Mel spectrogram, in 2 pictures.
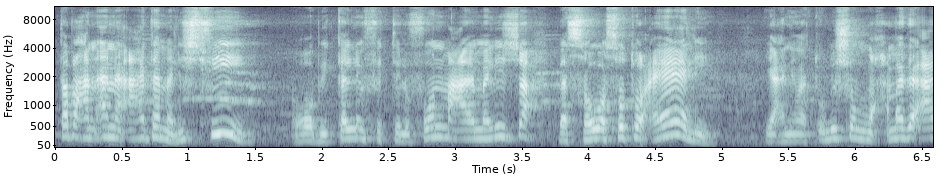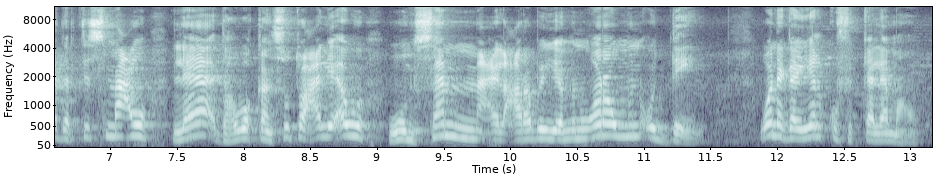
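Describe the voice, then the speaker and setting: Fast-talking Egyptian woman telling a story. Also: medium pitch. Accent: Egyptian Arabic. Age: middle-aged. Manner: fast, lively, swears often by God. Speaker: home cooking vlogger. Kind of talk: casual storytelling while cooking.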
